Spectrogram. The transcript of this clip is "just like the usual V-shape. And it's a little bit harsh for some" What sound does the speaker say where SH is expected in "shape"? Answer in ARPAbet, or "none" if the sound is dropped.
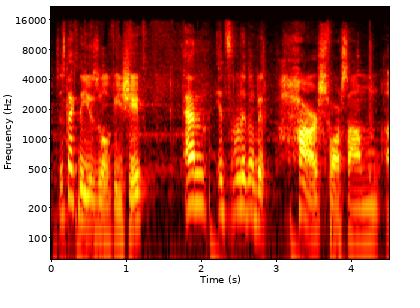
SH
